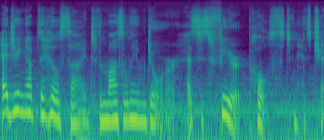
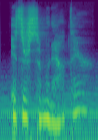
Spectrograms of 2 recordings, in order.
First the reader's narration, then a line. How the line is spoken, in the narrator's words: Robert whispered nervously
